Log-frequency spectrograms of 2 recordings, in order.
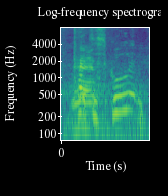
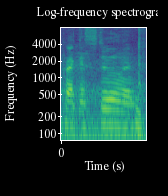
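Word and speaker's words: Preikestolen: Prekestulen. – Shout out Norway. Prekestulen.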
